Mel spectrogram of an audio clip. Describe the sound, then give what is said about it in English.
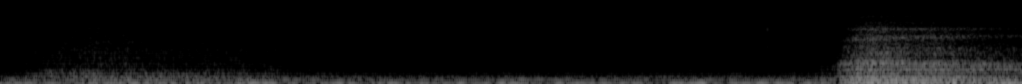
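Slow, faint breathing: a long soft exhale fades into a quiet pause, then another breath swells up near the end. “We breathe. We breathe.”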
